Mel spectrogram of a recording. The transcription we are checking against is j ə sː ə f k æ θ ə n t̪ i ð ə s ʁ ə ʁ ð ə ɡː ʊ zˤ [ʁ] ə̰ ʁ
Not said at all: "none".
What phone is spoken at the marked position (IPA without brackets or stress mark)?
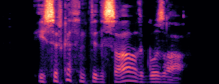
ʁ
